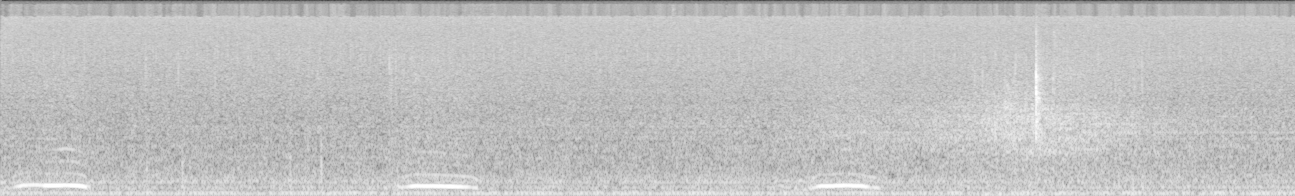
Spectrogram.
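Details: Scottish Fold cat snoring: a low, hum-like tonal snore that comes three times, roughly every four seconds, each lasting under a second, over a steady low background hum.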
